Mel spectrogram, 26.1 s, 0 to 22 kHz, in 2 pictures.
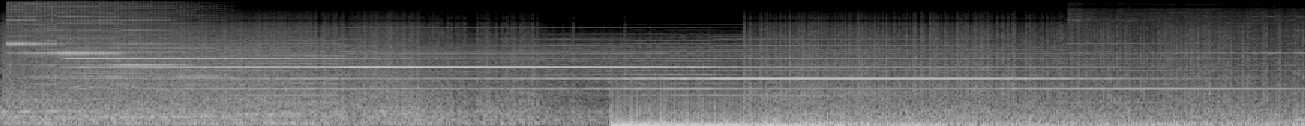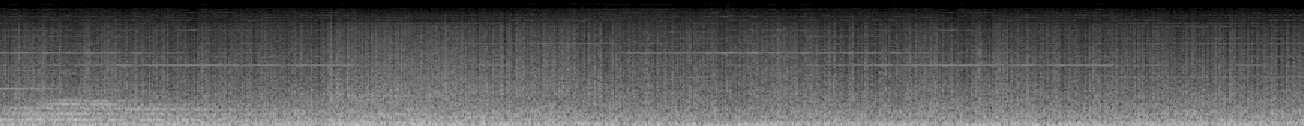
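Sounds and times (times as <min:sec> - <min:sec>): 
beeps: 0:00.1 - 0:20.3
distortion static: 0:00.1 - 0:25.9.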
